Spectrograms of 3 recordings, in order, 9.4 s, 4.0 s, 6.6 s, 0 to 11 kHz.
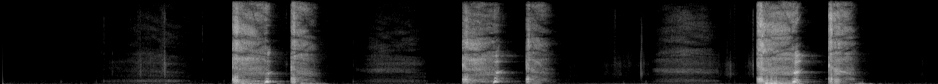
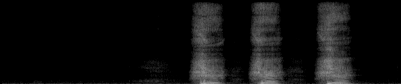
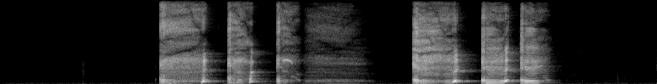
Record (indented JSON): {
  "three_cough_length": "9.4 s",
  "three_cough_amplitude": 11987,
  "three_cough_signal_mean_std_ratio": 0.3,
  "exhalation_length": "4.0 s",
  "exhalation_amplitude": 2389,
  "exhalation_signal_mean_std_ratio": 0.35,
  "cough_length": "6.6 s",
  "cough_amplitude": 20033,
  "cough_signal_mean_std_ratio": 0.35,
  "survey_phase": "beta (2021-08-13 to 2022-03-07)",
  "age": "18-44",
  "gender": "Female",
  "wearing_mask": "No",
  "symptom_cough_any": true,
  "symptom_new_continuous_cough": true,
  "symptom_runny_or_blocked_nose": true,
  "symptom_shortness_of_breath": true,
  "symptom_sore_throat": true,
  "symptom_fatigue": true,
  "symptom_headache": true,
  "symptom_change_to_sense_of_smell_or_taste": true,
  "symptom_onset": "2 days",
  "smoker_status": "Never smoked",
  "respiratory_condition_asthma": false,
  "respiratory_condition_other": false,
  "recruitment_source": "Test and Trace",
  "submission_delay": "1 day",
  "covid_test_result": "Positive",
  "covid_test_method": "RT-qPCR",
  "covid_ct_value": 30.5,
  "covid_ct_gene": "ORF1ab gene",
  "covid_ct_mean": 31.4,
  "covid_viral_load": "50 copies/ml",
  "covid_viral_load_category": "Minimal viral load (< 10K copies/ml)"
}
